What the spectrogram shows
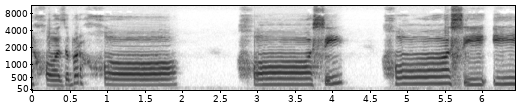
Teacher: خا ہیوی بھی ہے اور کھڑا زبر بھی ہے خا اپنے مخرج پر گلے کے بالکل اوپر والے پورشن میں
